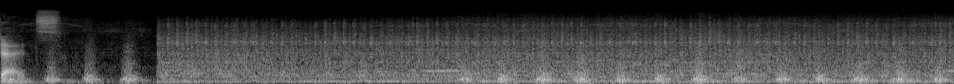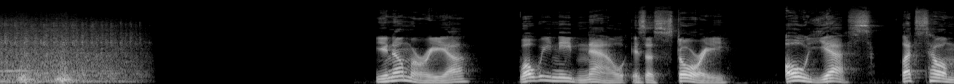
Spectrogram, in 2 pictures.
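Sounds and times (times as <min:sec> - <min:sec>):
locomotive rumble with hiss: 0:00.0 - 0:11.0
regular train wheel clatter: 0:00.0 - 0:11.1.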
